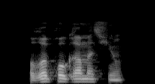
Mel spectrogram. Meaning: reprogramming
- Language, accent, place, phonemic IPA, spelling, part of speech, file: French, France, Lyon, /ʁə.pʁɔ.ɡʁa.ma.sjɔ̃/, reprogrammation, noun, LL-Q150 (fra)-reprogrammation.wav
